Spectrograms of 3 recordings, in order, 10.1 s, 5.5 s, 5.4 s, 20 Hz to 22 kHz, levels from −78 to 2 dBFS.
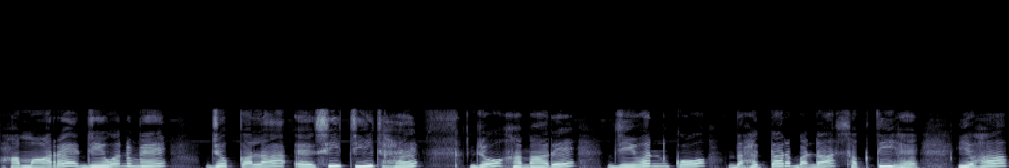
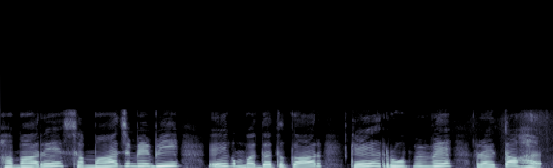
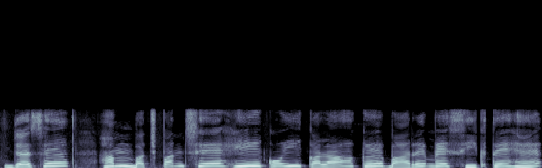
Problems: constant background noise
